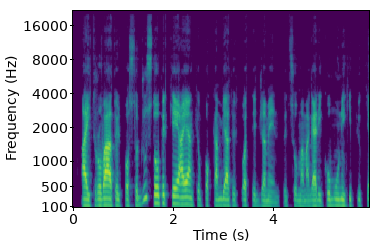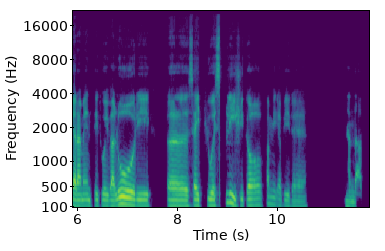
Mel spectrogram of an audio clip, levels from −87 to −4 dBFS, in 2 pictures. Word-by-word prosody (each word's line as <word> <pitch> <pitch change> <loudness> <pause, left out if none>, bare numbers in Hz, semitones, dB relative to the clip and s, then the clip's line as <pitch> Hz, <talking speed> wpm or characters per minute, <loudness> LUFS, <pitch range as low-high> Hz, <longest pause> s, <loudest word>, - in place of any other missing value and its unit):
hai 125 -2 +5
trovato 125 +1 +6
il 120 - -5
posto 130 +1 -5
giusto? 260 - 0
O 165 - +6
perché 165 -2 +1
hai 140 -1 +7
anche 140 -2 +1
un 120 - -15
po' - - -7
cambiato 120 0 -1
il 115 -1 -12
tuo 120 - -8
atteggiamento 110 -4 -8
insomma, 105 +1 -9
magari 110 +1 -1
comunichi 120 -1 -4
più 120 - -14
chiaramente 120 -2 -3
i 120 - -7
tuoi 115 0 -6
valori, 120 -1 +2 0.3
uhm, 115 -1 0
sei 115 +2 -2
più 125 +1 -5
esplicito? 125 -2 -3
Fammi 140 +1 -12
capire. 105 -4 -13 0.7
Mi 105 - -12
anda 100 -1 -11
120 Hz, 155 wpm, -23 LUFS, 115-130 Hz, 0.7 s, hai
